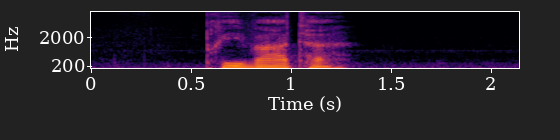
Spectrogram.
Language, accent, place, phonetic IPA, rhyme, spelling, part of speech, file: German, Germany, Berlin, [pʁiˈvaːtɐ], -aːtɐ, privater, adjective, De-privater.ogg
- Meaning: 1. comparative degree of privat 2. inflection of privat: strong/mixed nominative masculine singular 3. inflection of privat: strong genitive/dative feminine singular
